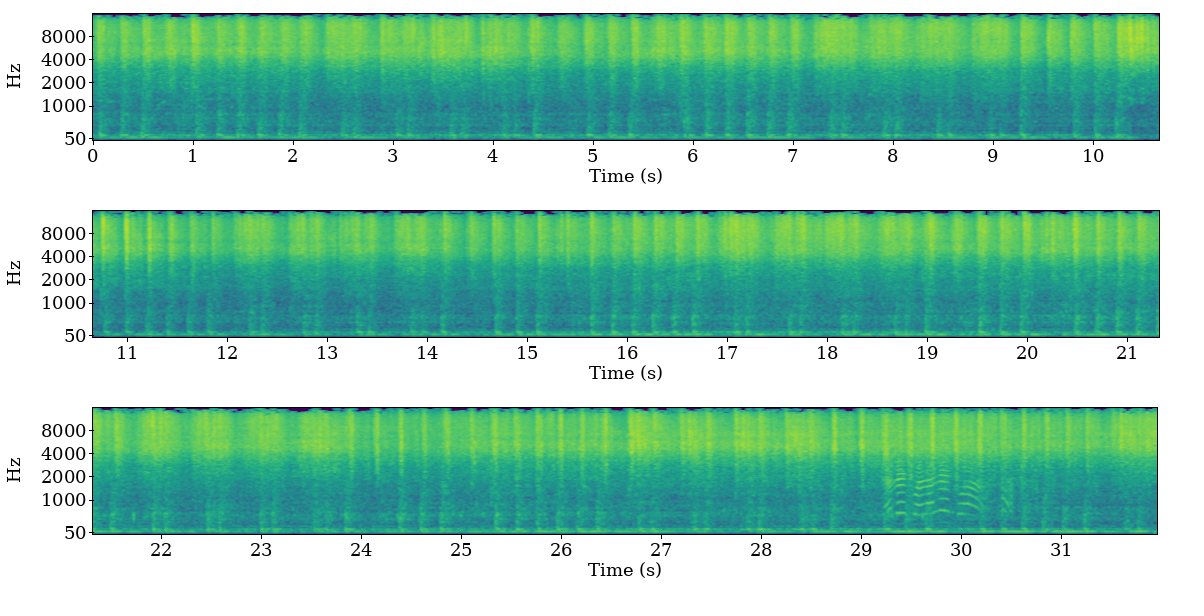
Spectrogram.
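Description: Many hand rattles shaken by a troupe of dancers in a fast, steady rhythm, with drumming underneath.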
